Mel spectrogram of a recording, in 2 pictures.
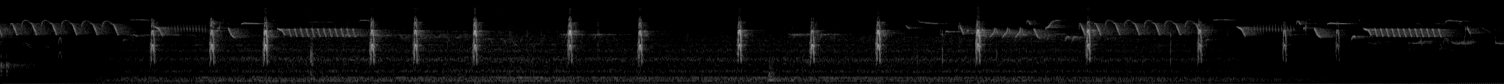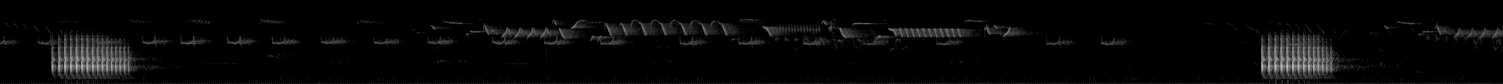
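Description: Small songbirds singing and chirping, with high, rapid trills that recur every few seconds. Twice, once about halfway through and once near the end, a louder, lower sound under a second long stands out.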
